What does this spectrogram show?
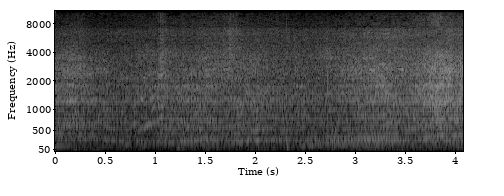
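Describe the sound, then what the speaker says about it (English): An LS-powered drift car with a dead cylinder runs at a Formula Drift round, its engine a rough, uneven drone rising and falling in pitch through the slide, heard at moderate distance. "the engine in that donut car sure does sound different"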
